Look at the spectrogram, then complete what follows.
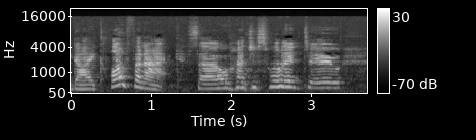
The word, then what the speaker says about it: diclofenac: up online that I said it completely wrong to cleaning you're supposed to say diclofenac so I just wanted to correct my pronunciation diclofenac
